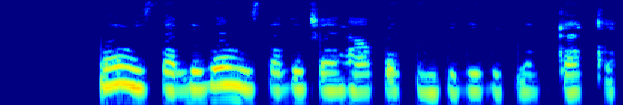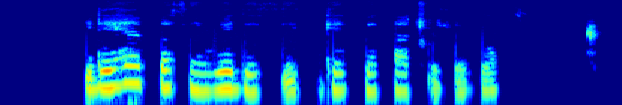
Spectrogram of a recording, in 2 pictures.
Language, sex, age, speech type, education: Nigerian Pidgin, female, 15-29, spontaneous, tertiary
